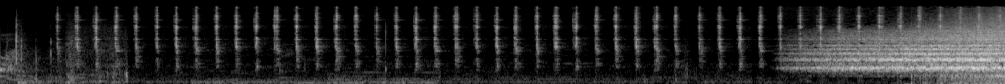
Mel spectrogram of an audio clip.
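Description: Clock-like ticking laid over an edited montage, fast and even at about four to five ticks a second, stopping near the end as a pitched musical swell rises in loudness into the start of a music track.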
